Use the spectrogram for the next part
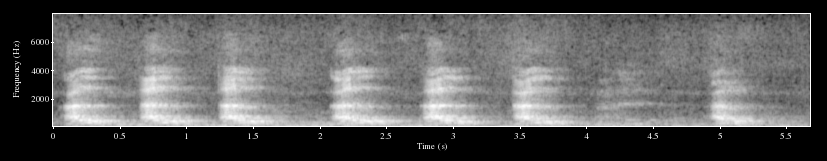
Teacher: tapi dibacanya Allah nah iniaran jelasnya di situ misalnya Allah nah suara ini di ujung lidah seperti kiri kanannya ya mengalir dari kiri kanan bukan lurus ke depan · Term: huruf lam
